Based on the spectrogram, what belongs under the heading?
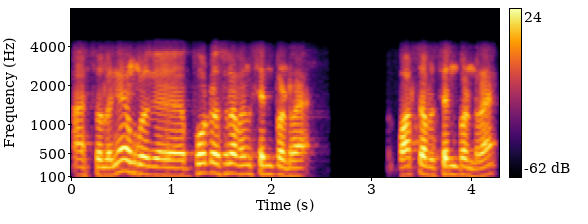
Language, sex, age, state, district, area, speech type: Tamil, male, 45-60, Tamil Nadu, Dharmapuri, urban, conversation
